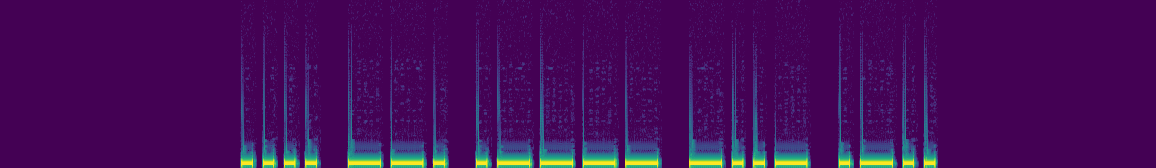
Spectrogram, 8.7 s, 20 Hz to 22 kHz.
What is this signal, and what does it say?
Morse code, heard as a keyed tone, about 15 wpm, 700 Hz. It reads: HG1XL
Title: DXCC-100 Call Signs - 5 Characters - Repeated 2x - 15wpm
